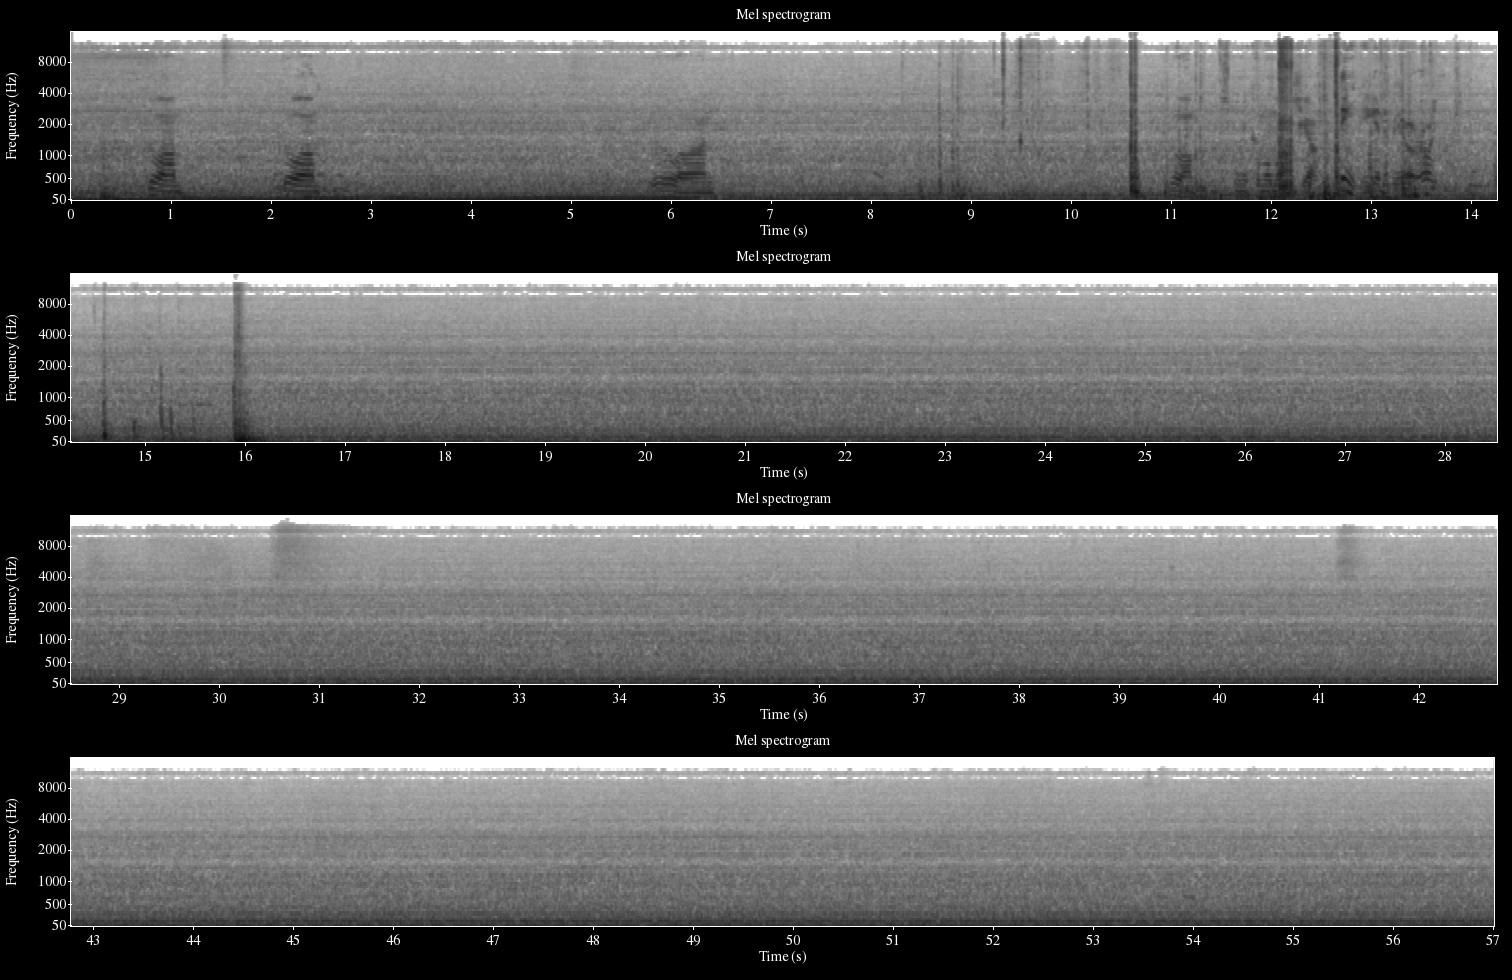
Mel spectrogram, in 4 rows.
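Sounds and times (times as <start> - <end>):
vehicle engine idling: 0.0 - 57.0
vehicle door shutting: 10.5 - 16.3.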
